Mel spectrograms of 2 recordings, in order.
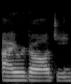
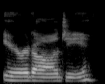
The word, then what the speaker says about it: iridology: Um it is pronounced like eyes. Iology not iridology.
